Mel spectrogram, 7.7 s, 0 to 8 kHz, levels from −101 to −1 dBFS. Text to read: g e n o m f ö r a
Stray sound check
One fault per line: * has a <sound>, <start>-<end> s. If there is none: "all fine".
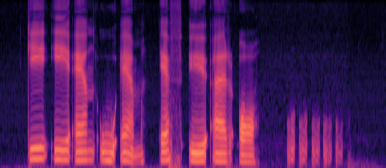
* has a laugh, 5.7-6.9 s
